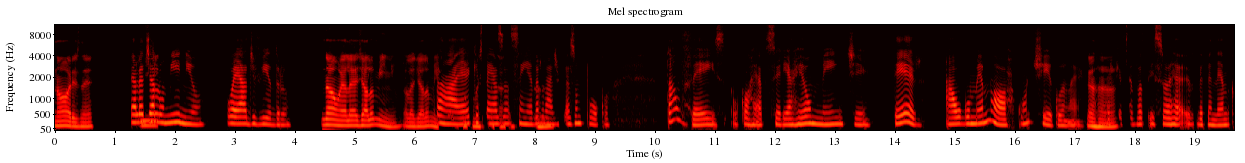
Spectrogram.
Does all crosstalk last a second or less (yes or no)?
no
